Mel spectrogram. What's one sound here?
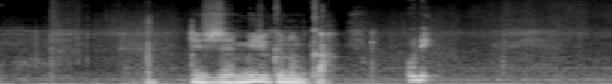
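A young man speaks softly up close.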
